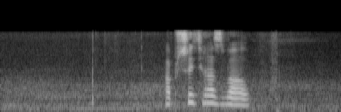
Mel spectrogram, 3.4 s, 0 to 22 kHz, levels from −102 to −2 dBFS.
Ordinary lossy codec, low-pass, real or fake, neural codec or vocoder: none; none; real; none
